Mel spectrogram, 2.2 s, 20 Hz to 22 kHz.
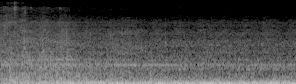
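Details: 1998 Cadillac Eldorado after an alternator test, charging at 14.5 volts, with a leaking fitting of the wrong pitch: steady low engine hum with an even rumble, no knocks or squeals. Idling smoothly.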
